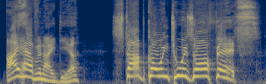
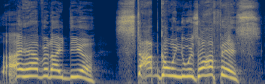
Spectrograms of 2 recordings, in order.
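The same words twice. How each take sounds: First: Higher, slow, dead-serious quote; earnest slow quote of Priest; sincere Priest impression. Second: Higher, slow, dead-serious delivery; mock-solemn Priest line; sincere Priest impression. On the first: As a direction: mimic him deadpan and earnest. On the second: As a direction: repeat it slower and earnest. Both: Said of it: "the sincerity in his voice".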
